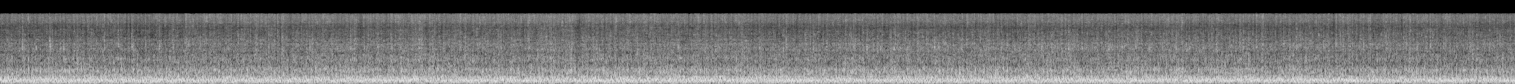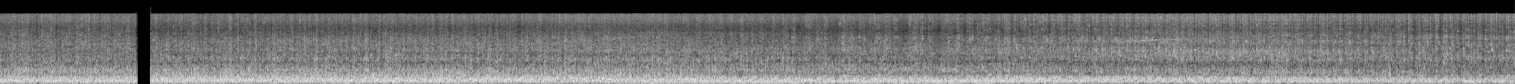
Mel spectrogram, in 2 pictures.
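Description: Both Wright R-2600 radial engines of a North American B-25 Mitchell bomber running at low power as it taxis, a loud, steady sound that eases slightly near the end as the plane moves past.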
